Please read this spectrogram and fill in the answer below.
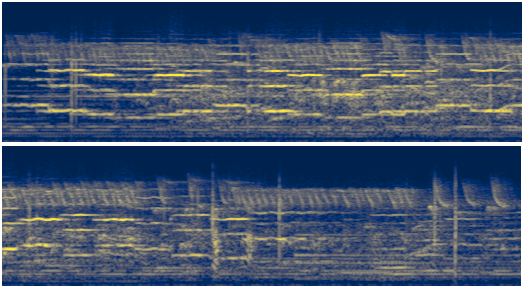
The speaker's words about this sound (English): The sun is just rising over the snow-capped mountains. Birds are twittering in the giant redwoods.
